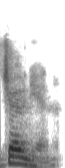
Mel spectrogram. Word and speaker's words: Johnian: And it's spelt John Ian. Okay. But actually, the way you say it is Jonian.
